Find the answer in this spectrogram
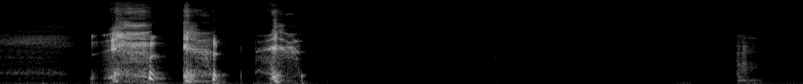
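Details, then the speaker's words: Adult male lecturer, who says he has a lung disease and persistent phlegm, coughing during an online talk: three harsh, throaty, rattly coughs then a breath; wet productive cough with phlegm. "Maaf saya batuk-batuk. Mungkin enggak enak teman-teman dengarnya ya. Karena kondisinya apa ini? Kondisi saya gak sehat untuk dahaknya. Ini muncul terus."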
